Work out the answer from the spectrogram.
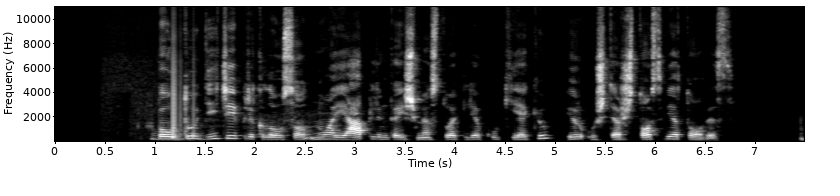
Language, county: Lithuanian, Kaunas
